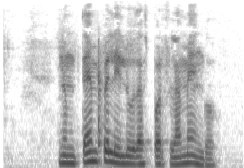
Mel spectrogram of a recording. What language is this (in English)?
Esperanto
